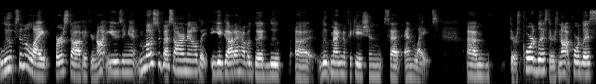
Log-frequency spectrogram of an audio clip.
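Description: A woman speaks with lively intonation and a bright, sharp tone. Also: moderate pace, quiet background. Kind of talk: interview answer. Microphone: webcam.

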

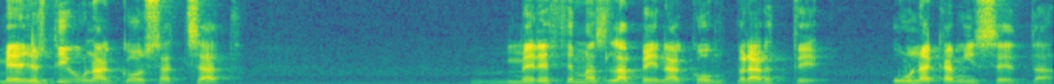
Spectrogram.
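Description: With lively intonation, a man speaks in a bright, sharp, animated tone. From southeastern Spain, Murcia and Almería; southeastern Spain. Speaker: streamer. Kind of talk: live stream reaction commentary. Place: home room.

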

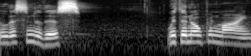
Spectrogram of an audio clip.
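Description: Her pace is moderate. The woman keeps her intonation fairly even. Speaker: pastor. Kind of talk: sermon. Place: church. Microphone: lapel.

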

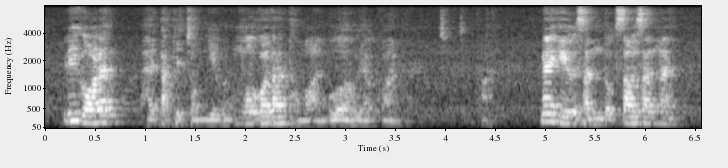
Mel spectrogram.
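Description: There are long, frequent pauses as a man speaks at a moderate pace with lively intonation, light background noise and audible room echo. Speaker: environmental volunteer and speaker; teacher giving a talk. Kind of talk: lecture. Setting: lecture hall with audience. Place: meeting room.

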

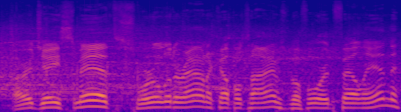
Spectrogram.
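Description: A man's fairly high, animated voice at a fairly slow pace, dry with no echo, over noticeable background noise. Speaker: play-by-play announcer. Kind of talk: live sports commentary, play-by-play of college basketball highlights. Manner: animated, punchy calls on made threes and dunks. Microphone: headset.

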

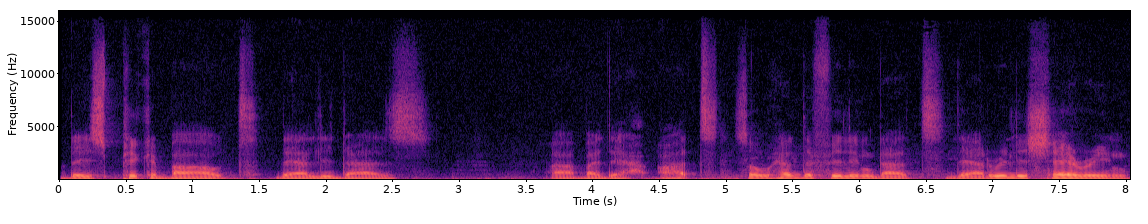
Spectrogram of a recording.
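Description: A man's fairly low voice at a very slow pace, with fairly even intonation. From Eastern DR Congo. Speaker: peacebuilding NGO director. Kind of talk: interview testimony. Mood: earnest, reflective. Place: hall. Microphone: lapel.

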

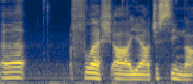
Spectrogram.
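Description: Speaking slowly, a man has a medium pitch, a clear, smooth, fairly bright tone, and ordinary pitch variation.

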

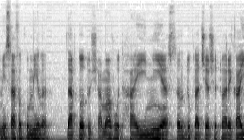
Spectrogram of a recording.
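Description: Natural reading voice

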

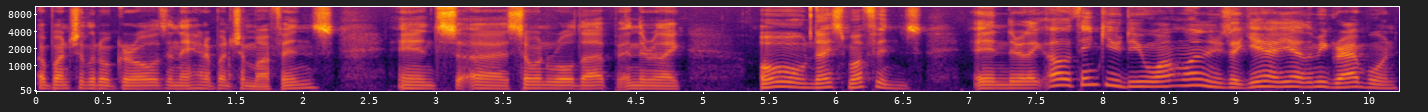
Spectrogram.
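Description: Lively intonation from a man at a fairly quick pace, loudness very even, over a quiet background. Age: 20s. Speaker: podcast co-host. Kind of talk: casual chat. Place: home room. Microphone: studio mic.

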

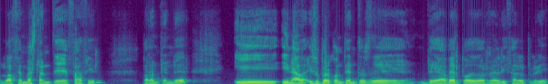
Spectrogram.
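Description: Against a quiet background, a man talks at a moderate pace with a fairly low pitch and a dark, mellow tone. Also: ordinary pitch variation. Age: 30s. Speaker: vocational student; guest. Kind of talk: radio interview. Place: studio. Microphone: studio mic.

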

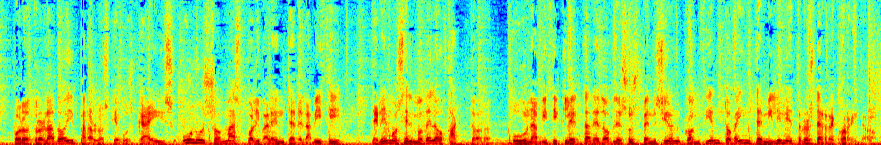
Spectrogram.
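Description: Clear music plays in the background as the speech runs at a very fast pace. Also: man. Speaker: professional voice actor and radio announcer. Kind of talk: product presentation voice-over. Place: booth. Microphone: studio mic.

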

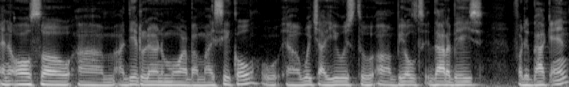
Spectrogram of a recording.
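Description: Somewhat breathy, a man speaks in a dark, mellow tone at a fairly slow pace. His loudness stays very even and his intonation fairly even. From West Africa. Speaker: graduate student alumnus. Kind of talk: testimonial interview. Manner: halting, many fillers. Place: meeting room. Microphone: lapel.

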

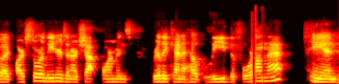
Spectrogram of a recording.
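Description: A man speaks in a bright, sharp tone. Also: quiet background. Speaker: guest. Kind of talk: interview answer. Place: home room. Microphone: earbuds.

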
